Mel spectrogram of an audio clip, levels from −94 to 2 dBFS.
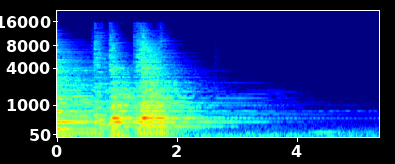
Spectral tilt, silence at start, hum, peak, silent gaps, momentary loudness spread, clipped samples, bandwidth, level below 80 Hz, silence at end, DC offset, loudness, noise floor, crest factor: -5 dB/octave; 0 s; none; -10 dBFS; none; 23 LU; under 0.1%; 16 kHz; -46 dBFS; 2.3 s; under 0.1%; -27 LUFS; -60 dBFS; 22 dB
